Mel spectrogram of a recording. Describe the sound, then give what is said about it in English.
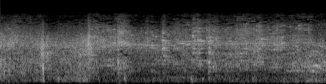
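Window glass shattered by a sonic boom, tinkling down in a dense, continuous spray of sharp clinks and cracks for several seconds, loud, with no deep boom audible and no voices. “The actual sonic boom just shattered windows.”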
